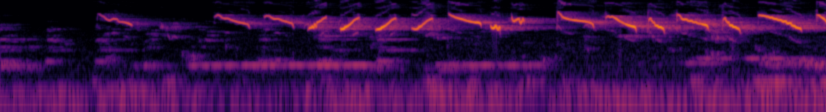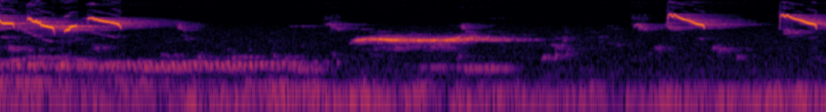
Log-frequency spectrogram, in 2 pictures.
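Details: Energetic pleci song meant as a tutor for young Oriental white-eyes or a lure: two rapid bursts of high descending whistles, then a brief lower drawn-out note and fresh snatches of whistling near the end.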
